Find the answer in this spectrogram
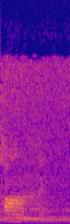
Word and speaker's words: Ham: And on the exhale, Ham, H-A-M. So this is your yoga pose for the mind, this silent whisper paired with your breath.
